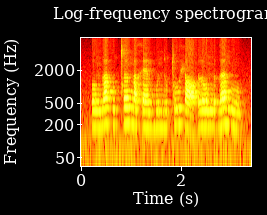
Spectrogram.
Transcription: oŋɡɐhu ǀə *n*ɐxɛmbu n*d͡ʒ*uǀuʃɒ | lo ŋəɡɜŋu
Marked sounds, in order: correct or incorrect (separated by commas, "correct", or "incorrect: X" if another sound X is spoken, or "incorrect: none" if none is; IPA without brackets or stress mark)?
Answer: incorrect: ŋ, incorrect: d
